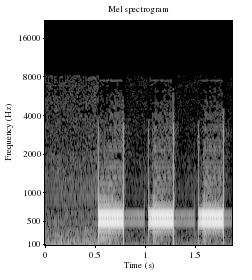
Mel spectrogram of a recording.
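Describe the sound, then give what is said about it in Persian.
A telephone busy tone after a dropped call-in: three short, steady, evenly spaced tone bursts, each about a quarter second long, loud and clear with no talk over them. “تماس ما متاسفانه قطع شد با زکریا از لغمان”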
